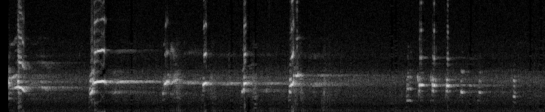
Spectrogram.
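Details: Bald eagle at Big Bear giving high, thin, piping whistled notes and quick chattering chips in bursts, over a steady high background hiss.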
